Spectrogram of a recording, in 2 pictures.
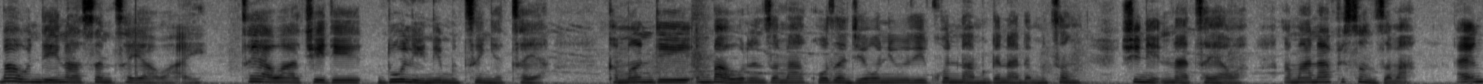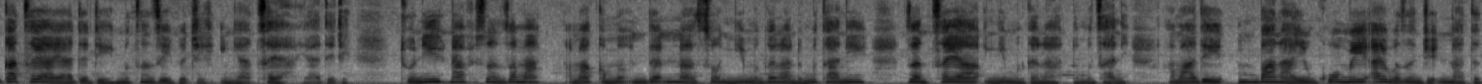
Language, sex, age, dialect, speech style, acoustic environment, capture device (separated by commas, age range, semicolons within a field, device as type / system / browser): Hausa, female, 25-34, Nigeria - Kano, focused, silence, desktop / Windows / Chrome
